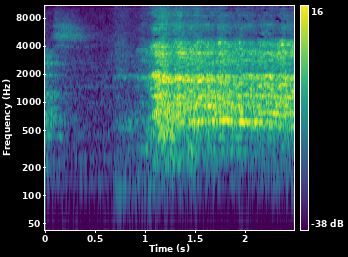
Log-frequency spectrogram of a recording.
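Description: A theatre audience breaks into laughter about a second in, many people laughing together loudly and without a break.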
